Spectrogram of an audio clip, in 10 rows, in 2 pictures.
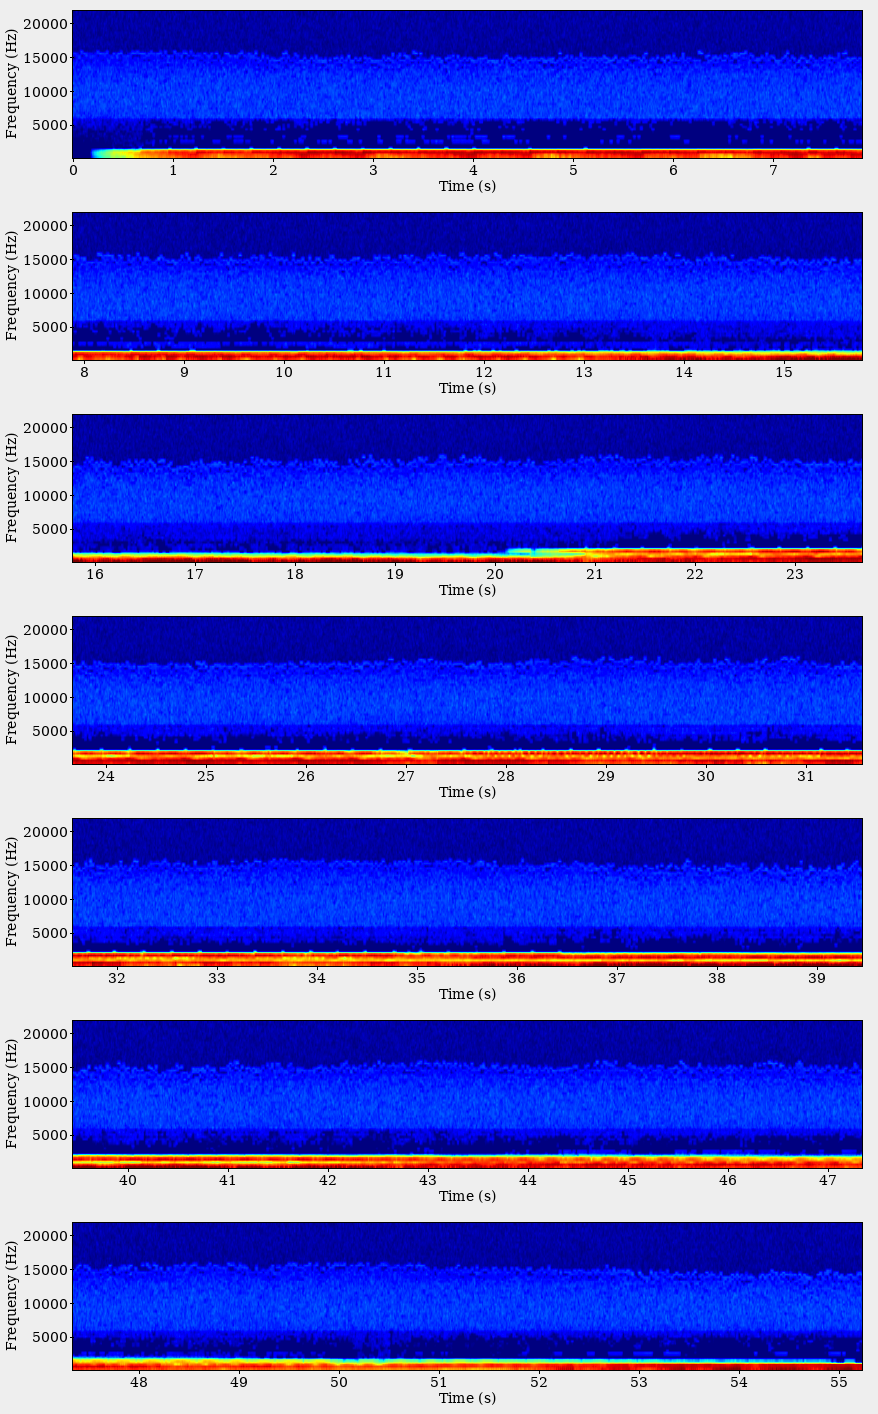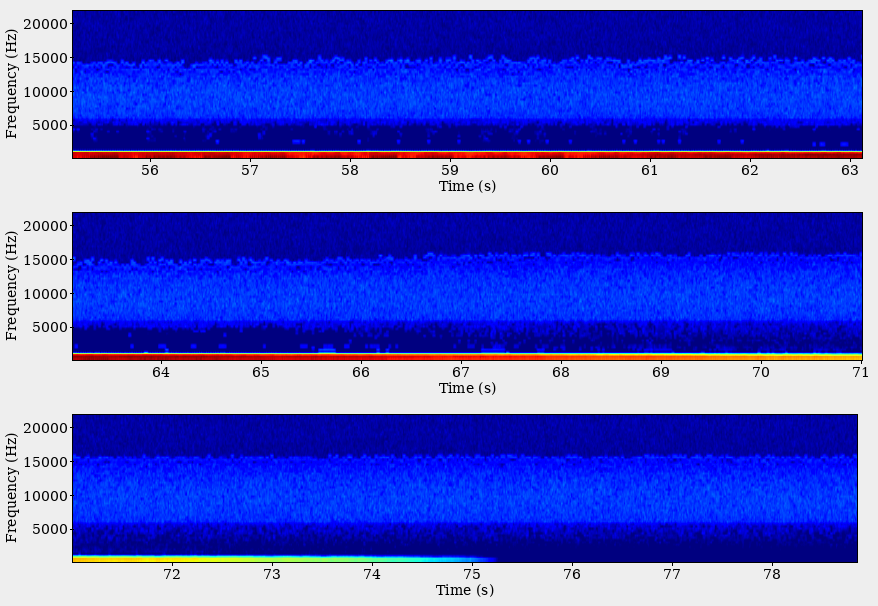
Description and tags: space music ambient
Created using a patch on the Roland MC-505. I recorded it through a M-Audio fast track pro into Sequel 2.
ambience, ambient, atmosphere, float, meditation, pad, relax, relaxing, soundscape, space, synth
